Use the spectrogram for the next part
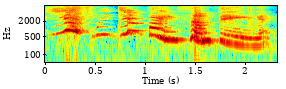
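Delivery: gasping, high and loud delight; a thrilled gasp of discovery; surprised. Pretend. Finding the hidden bear.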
